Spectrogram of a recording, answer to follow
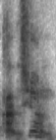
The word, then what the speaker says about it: canción: ¿Dónde tiene el acento esa palabra canción? ¿Qué me quiere decir? Sion. Ah, Sion. en Sion. Porque si no O sea, diría canción. exacto, si no diría canción, ¿cierto?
